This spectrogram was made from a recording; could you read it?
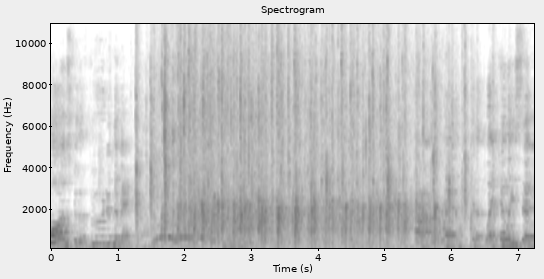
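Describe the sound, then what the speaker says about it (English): An audience at an event bursts into sustained applause for several seconds after a speaker's voice, then the clapping fades as talking resumes. "Round of applause for the food and the venue."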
